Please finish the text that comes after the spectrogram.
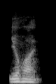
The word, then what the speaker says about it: Johan: what got you here am I pronouncing your name correctly you Yan okay way okay it's just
